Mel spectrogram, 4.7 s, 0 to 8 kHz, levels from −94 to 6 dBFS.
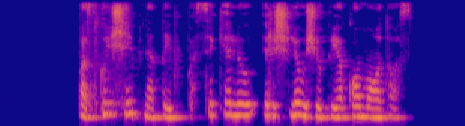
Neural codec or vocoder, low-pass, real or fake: none; 7.2 kHz; real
